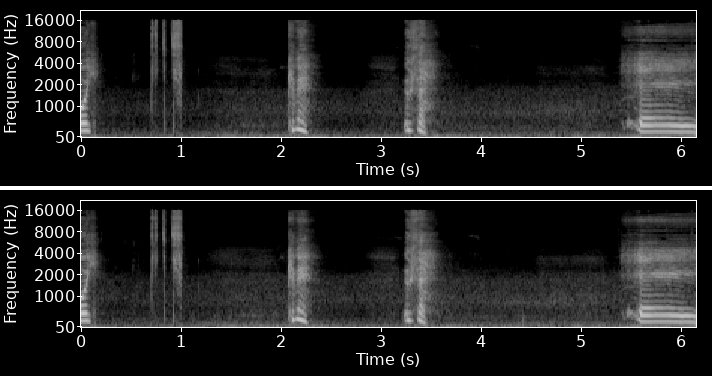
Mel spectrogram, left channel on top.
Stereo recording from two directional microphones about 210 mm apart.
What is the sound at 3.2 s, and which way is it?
Sneeze, centre (ahead or behind).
